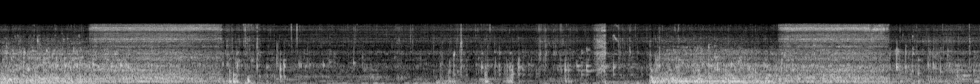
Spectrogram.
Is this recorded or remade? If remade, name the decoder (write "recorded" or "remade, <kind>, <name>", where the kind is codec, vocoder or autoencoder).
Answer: recorded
